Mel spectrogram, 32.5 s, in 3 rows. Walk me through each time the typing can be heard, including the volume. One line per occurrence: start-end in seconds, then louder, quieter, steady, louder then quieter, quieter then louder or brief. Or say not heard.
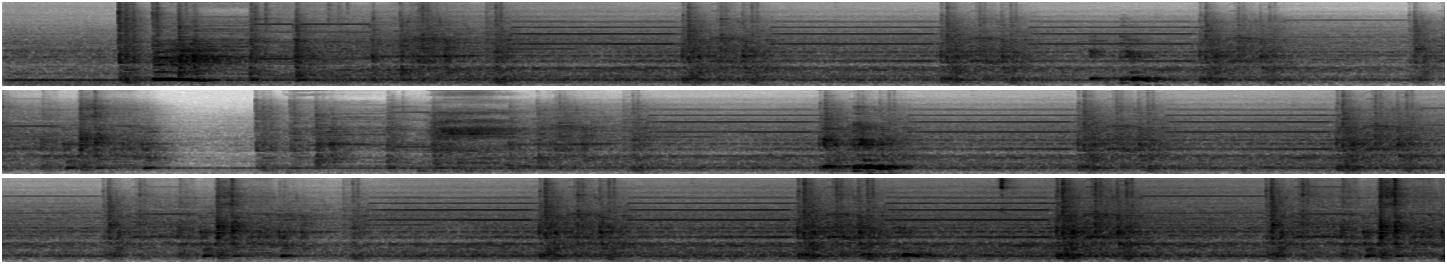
not heard.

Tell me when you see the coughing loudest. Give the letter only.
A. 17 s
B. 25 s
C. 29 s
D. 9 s
A.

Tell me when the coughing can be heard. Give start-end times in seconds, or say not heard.
8.2-8.7, 16.9-17.4, 28.1-28.6.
